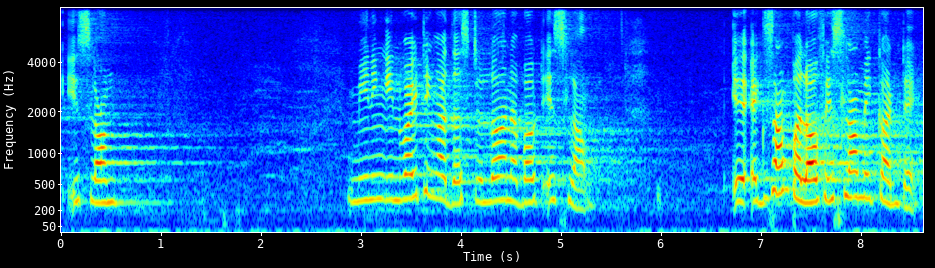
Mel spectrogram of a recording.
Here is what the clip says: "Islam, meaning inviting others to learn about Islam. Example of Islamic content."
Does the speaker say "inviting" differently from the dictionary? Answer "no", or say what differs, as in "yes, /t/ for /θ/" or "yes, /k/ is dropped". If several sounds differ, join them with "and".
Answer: no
